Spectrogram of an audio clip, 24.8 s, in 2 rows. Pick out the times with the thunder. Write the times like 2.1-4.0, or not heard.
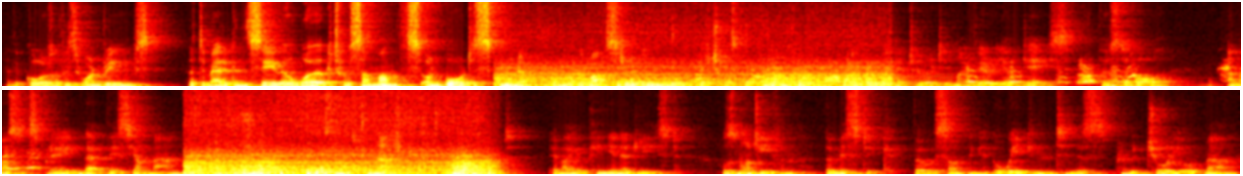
4.9-8.9, 14.2-17.4.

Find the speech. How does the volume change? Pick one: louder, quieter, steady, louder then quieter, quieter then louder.
quieter.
